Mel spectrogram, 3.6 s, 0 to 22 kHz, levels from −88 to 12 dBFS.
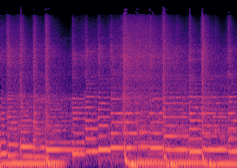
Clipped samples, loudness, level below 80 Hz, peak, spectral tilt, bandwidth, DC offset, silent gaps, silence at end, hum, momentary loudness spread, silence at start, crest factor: under 0.1%; -19 LUFS; -24 dBFS; -6 dBFS; -5.5 dB/octave; 17.5 kHz; under 0.1%; none; 0 s; none; 3 LU; 0 s; 12 dB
